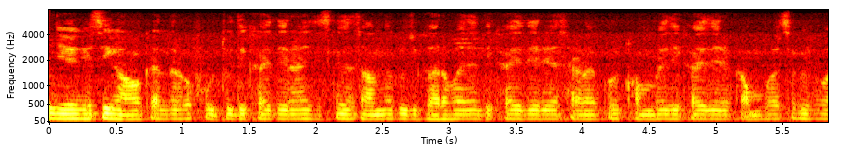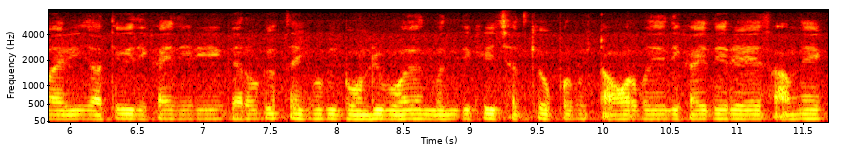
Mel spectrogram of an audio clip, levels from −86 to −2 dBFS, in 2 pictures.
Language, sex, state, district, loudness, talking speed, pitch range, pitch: Hindi, male, Bihar, Sitamarhi, -21 LUFS, 230 wpm, 115-120 Hz, 115 Hz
